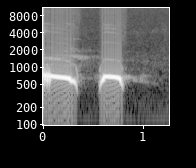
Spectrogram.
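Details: Spotted dove coos, used for training and stimulating other doves to call: two mellow, level hooting notes, each ending in a slight downward slur, separated by a short gap, with a silent background.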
